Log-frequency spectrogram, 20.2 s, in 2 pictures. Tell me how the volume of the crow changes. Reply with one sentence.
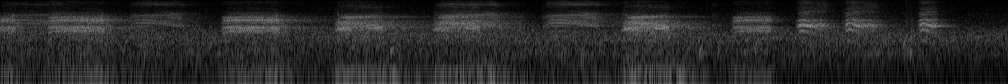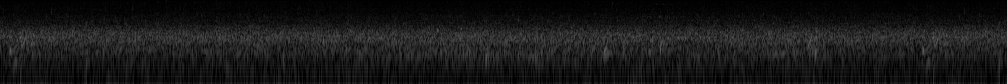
The volume of the crow stays about the same.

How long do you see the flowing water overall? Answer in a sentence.
You can hear the flowing water for 20 seconds altogether.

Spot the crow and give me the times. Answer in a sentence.
You can hear the crow from 0.0 to 9.4 s.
